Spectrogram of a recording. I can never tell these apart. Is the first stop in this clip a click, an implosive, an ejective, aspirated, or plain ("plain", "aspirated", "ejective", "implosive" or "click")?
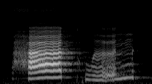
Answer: plain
